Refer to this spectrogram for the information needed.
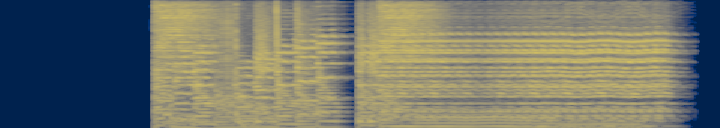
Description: The fanfare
